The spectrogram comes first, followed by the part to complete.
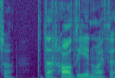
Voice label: "rhoddi", Welsh

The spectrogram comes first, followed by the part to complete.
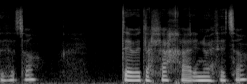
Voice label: "llachar", Welsh

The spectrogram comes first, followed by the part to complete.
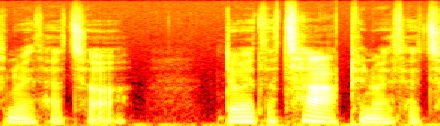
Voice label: "taap", Welsh

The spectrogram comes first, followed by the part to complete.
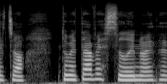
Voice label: "fesul", Welsh

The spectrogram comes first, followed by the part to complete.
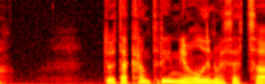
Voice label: "camdriniol", Welsh

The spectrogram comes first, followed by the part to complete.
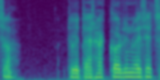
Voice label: "rhagor", Welsh

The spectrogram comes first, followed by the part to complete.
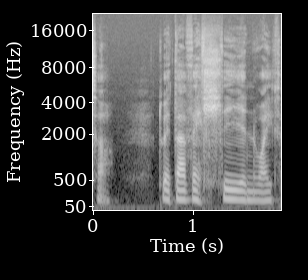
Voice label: "felly", Welsh

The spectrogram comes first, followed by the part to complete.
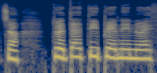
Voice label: "diben", Welsh

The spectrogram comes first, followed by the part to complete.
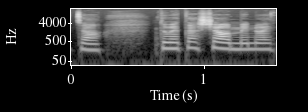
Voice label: "siom", welsh

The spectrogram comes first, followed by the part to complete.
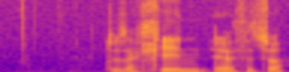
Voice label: "llun", Welsh

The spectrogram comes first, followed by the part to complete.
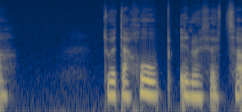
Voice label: "hwb", Welsh

